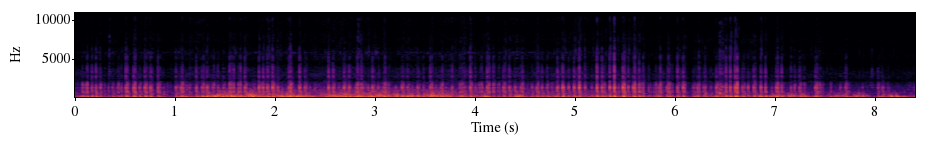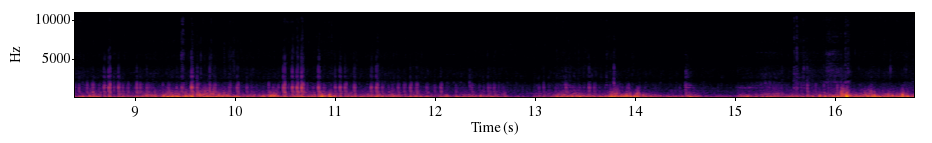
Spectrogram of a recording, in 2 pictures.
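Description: Wind rushing over the microphone and tyre noise from the road while riding along at speed, with frequent small knocks and rattles; it eases briefly about 13 seconds in.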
